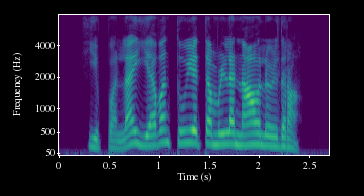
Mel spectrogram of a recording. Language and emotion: Tamil, angry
